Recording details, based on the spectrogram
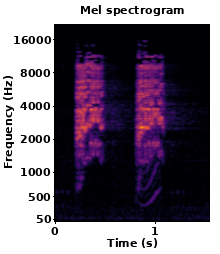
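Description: A parakeet gives two harsh, raspy squawks about half a second apart, each lasting roughly a third of a second; no other sounds stand out.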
